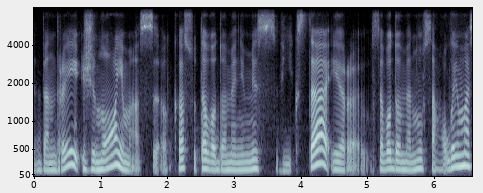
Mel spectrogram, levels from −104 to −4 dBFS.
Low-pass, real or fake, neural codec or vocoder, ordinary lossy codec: 7.2 kHz; fake; autoencoder, 48 kHz, 128 numbers a frame, DAC-VAE, trained on Japanese speech; Opus, 24 kbps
